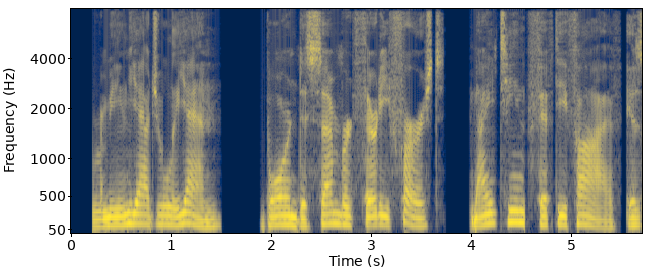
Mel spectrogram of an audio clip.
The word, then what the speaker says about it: Erminia Giuliano: armenia giuliano italian pronunciation rominia julianne born december 31st 1955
